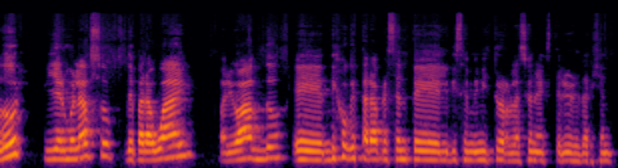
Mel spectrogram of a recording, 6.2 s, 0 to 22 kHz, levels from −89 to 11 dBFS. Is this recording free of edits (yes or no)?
no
